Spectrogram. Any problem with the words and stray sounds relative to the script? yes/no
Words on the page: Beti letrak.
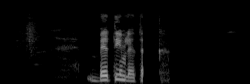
yes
